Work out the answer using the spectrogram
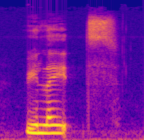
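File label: "relates", American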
